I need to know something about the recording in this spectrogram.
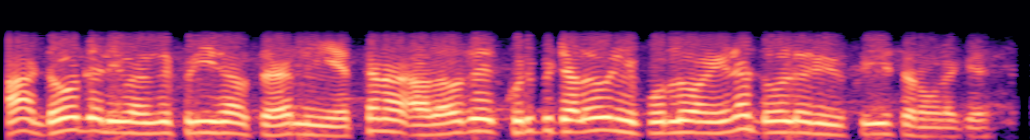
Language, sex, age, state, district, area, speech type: Tamil, male, 18-30, Tamil Nadu, Perambalur, urban, conversation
